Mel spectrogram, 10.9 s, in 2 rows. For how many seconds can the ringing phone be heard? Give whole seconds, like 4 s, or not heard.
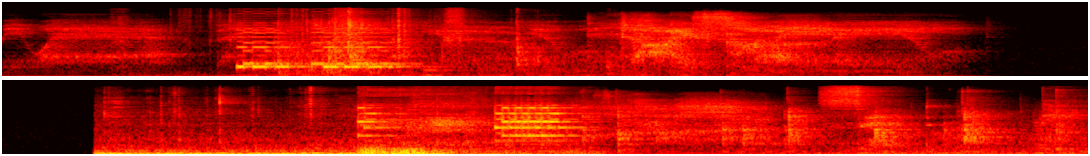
3 s.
